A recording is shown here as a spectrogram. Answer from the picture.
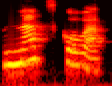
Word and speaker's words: Nackova: No one does anyway, because you don't have T. It's between T and S. And it's quite difficult to pronounce.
